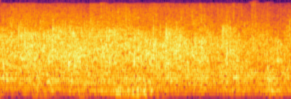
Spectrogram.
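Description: crowd, round of applause

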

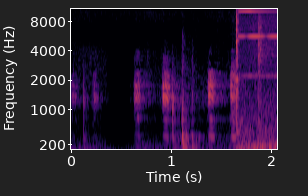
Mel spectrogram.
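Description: bird, ducks quacking

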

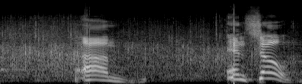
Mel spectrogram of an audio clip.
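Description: crowd, audience hand clapping

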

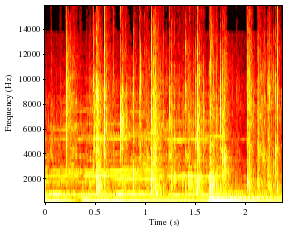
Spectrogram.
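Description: crowd, audience clapping

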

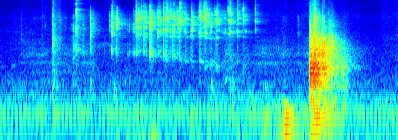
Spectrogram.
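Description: dice being rolled

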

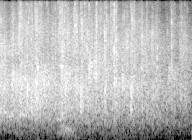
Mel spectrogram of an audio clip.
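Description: crowd, audience applause

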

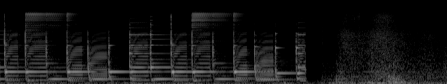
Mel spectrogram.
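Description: signal or alarm, mobile phone ringing

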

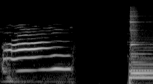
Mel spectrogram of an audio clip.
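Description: animal, cat meowing

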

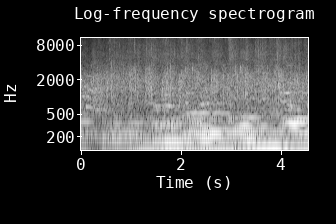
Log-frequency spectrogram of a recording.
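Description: crowd, audience clapping hands

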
